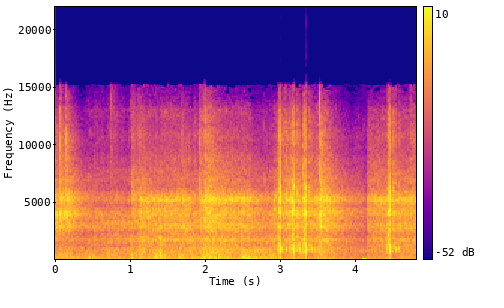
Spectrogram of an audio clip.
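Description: Airsoft guns firing during a game: a quick burst of several sharp snaps about three seconds in, and a single shot near the end.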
